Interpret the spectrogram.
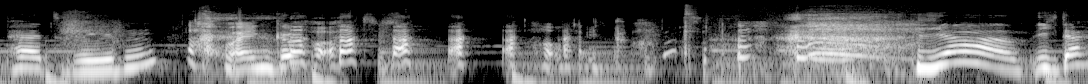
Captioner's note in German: lautes Lachen'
